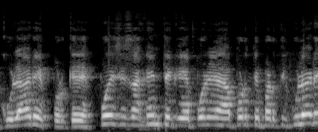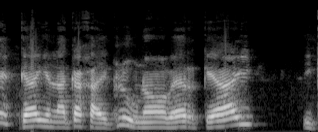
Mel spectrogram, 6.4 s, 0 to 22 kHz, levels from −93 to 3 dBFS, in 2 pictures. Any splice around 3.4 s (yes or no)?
yes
